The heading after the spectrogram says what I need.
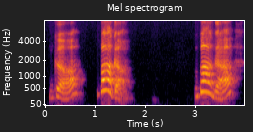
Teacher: in British English they generally don't pronounce the r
